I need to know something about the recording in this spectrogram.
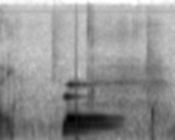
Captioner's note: soft beep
